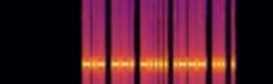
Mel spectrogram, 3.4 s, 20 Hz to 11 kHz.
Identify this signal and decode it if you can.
Morse code, heard as a keyed tone, about 38 wpm, 700 Hz. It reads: KG6JSE
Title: USA Call Signs - 6 Characters - 40wpm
